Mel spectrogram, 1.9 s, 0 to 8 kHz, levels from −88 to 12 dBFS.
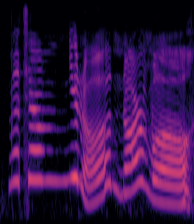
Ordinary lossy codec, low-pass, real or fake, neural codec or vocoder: none; 7.2 kHz; real; none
